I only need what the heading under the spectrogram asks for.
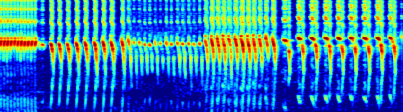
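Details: Young canary of the small standard type in strong song: long fast trills of crisp repeated notes, changing speed and pitch, ending in evenly spaced bright chips.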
